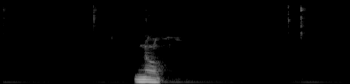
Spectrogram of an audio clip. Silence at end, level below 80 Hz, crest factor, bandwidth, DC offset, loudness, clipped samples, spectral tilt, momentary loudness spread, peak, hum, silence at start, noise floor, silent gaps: 0.45 s; -74 dBFS; 20 dB; 16.5 kHz; under 0.1%; -32 LUFS; under 0.1%; -7.5 dB/octave; 25 LU; -16 dBFS; none; 1.35 s; -78 dBFS; none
